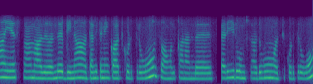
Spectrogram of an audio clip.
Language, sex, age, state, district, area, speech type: Tamil, female, 30-45, Tamil Nadu, Ariyalur, rural, conversation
